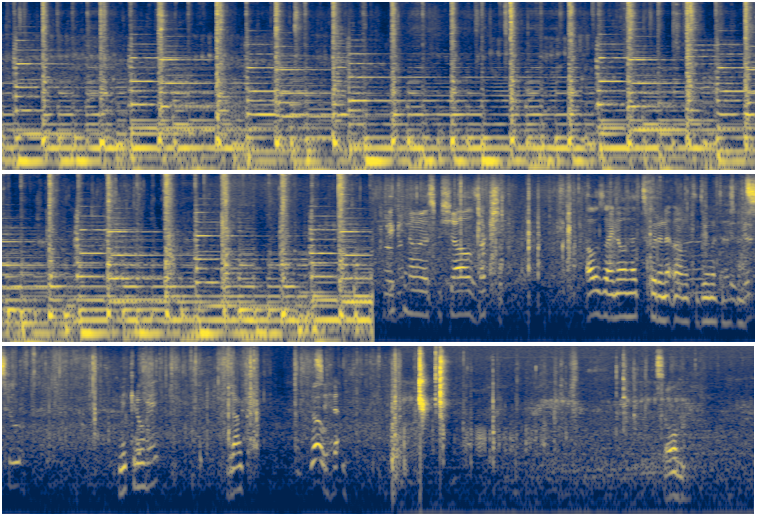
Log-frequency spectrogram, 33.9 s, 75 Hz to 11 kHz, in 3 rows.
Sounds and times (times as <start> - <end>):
Speech: 20.0 - 22.9, 32.4 - 33.0.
